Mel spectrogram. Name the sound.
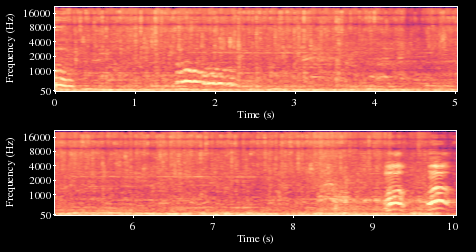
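water being filled for water balloons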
